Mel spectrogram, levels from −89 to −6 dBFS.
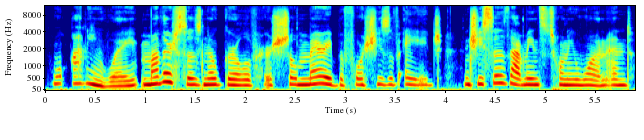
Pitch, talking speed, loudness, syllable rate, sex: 240 Hz, 225 wpm, -16 LUFS, 5.8 syllables/s, female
